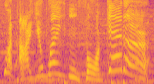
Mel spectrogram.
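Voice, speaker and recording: Scornful orc thug boss, high-pitched, slow drawn-out delivery, mocking slang, fantasy audio drama, music behind. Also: female voice, sing-song, sharp tone, full character voice. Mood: irritated, commanding. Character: scornful, bossy orc crime enforcer.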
